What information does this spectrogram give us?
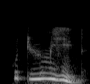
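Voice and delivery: high-pitched, sharp question; sharp demand. A narrator's reading. Woman challenging the man over his marriage idea, sharply, high-pitched. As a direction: demand an explanation, pitch leaping up. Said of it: "she demanded sharply".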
